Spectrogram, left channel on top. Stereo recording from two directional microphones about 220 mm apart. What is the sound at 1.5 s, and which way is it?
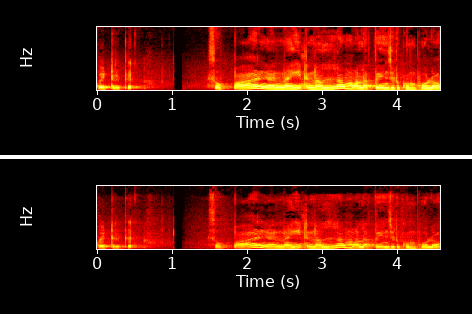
Speech, 20° left (ahead or behind).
